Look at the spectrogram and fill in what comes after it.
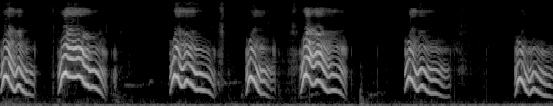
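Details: Crying of a newborn puppy calling for its mother, seven arched, quavering whimpers at uneven intervals over seven seconds, each bending upward then falling away, clean background.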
